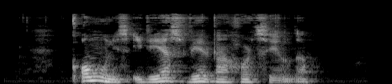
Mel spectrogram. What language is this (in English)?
Georgian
